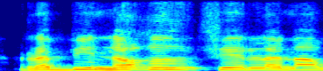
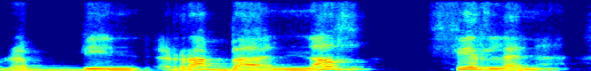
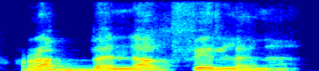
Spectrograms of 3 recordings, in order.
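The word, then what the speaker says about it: ربنا اغفر لنا: Again, ghain is a thick letter, but it is not a jerking sound. Rabbi naghfir lana would be wrong. Rabba naghfir lana. Rabba naghfir lana.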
